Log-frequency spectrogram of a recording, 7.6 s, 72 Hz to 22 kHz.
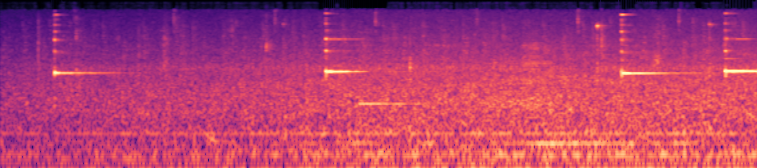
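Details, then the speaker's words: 1950s Reuge singing-bird ballerina alarm clock music box, sealed movement: ticking, with only a few lone, widely spaced chime notes irregularly instead of a tune; the movement is dragging and struggling. "and now it's ticking and it sounds like it's trying to play the"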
